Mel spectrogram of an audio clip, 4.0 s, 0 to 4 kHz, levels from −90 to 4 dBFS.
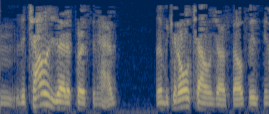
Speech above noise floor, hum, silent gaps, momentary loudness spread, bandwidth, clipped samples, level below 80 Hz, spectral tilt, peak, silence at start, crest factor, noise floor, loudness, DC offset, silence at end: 40 dB; none; none; 11 LU; 3.8 kHz; under 0.1%; -68 dBFS; -9 dB/octave; -8 dBFS; 0 s; 16 dB; -64 dBFS; -25 LUFS; under 0.1%; 0 s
